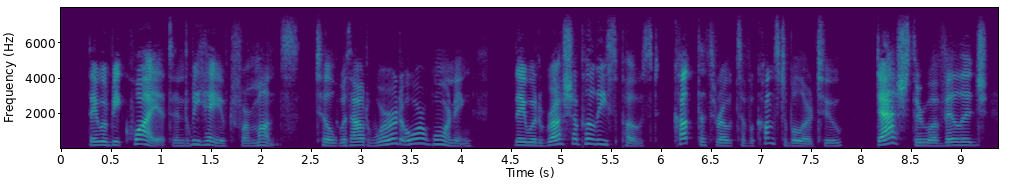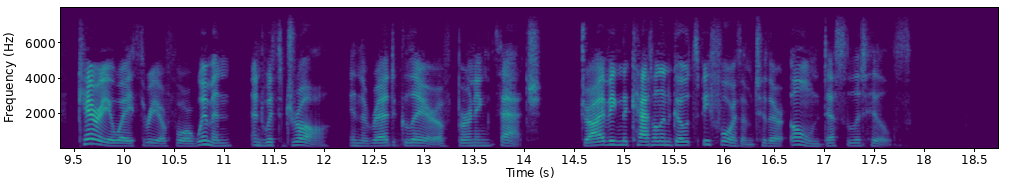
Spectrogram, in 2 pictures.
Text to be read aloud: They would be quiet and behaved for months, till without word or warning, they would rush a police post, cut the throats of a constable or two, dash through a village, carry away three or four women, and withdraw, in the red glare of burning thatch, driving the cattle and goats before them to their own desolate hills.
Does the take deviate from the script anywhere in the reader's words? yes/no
no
